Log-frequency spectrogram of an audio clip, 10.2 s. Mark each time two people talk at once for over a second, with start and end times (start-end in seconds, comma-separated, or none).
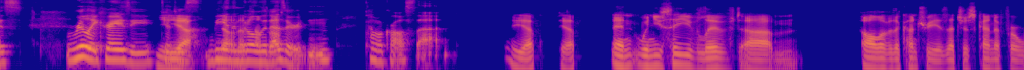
1.6-3.0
